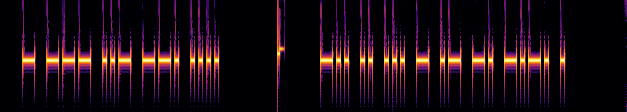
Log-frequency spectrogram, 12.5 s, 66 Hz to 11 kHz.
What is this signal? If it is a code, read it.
Morse code, heard as a keyed tone, about 15 wpm, 700 Hz. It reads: TOUGH DISTANCE
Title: Sentences from Top 1200 Words - New Word Drill Alt - 15wpm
